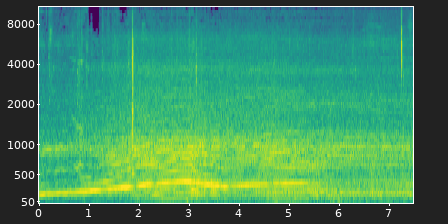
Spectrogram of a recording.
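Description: A Lamborghini Aventador in sport mode revs loudly up close, its engine tone climbing steadily then easing off and settling into a sustained, strong drone.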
